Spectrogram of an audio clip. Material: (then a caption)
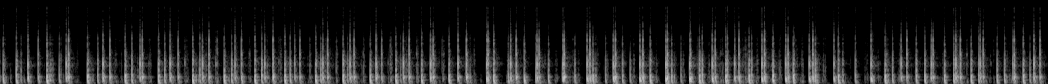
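Cardboard. A cardboard casing is tapped quickly with the fingers, making a steady stream of dry, dull taps. The knocks are short and muted with almost no ring, sitting mostly in the low and middle range with little brightness.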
